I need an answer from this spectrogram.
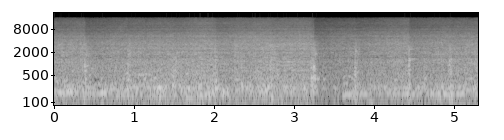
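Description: Passenger coaches of a heritage train rolling slowly past close by: a steady rumble and hiss with a low hum, and a few clacks as the wheels run over rail joints.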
